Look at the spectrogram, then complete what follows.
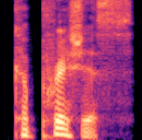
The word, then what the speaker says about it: capricious: Keep in mind that the first syllable has that schwa sound. K-precious. Capricious.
